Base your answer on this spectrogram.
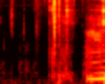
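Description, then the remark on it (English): A short sip of a hot lemon Lemsip drink, a quick wet slurping burst, followed right away by a voice beginning to speak. “So what am I drinking? What am I drinking? Hot lemon Lem Sips.”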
